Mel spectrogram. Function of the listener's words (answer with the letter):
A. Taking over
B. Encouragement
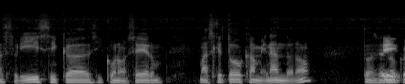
B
